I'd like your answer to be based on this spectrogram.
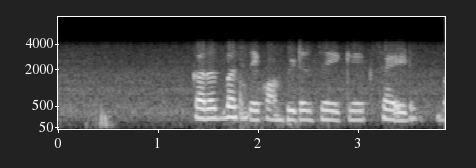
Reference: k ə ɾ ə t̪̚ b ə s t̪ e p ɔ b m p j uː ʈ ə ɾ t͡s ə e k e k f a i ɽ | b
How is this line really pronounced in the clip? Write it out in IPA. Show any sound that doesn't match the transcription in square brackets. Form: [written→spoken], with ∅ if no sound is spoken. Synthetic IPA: k ə ɾ ə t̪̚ b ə s t̪ e [p→k] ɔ [b→∅] m p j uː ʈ ə ɾ t͡s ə e k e k [f→s] a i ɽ | b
